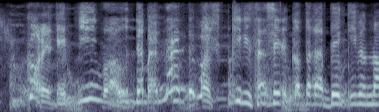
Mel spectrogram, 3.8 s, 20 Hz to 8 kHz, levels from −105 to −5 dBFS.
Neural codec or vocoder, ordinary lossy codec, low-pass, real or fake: codec, 16 kHz, 2 kbps, FreqCodec, larger model; AAC, 48 kbps; 7.2 kHz; fake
